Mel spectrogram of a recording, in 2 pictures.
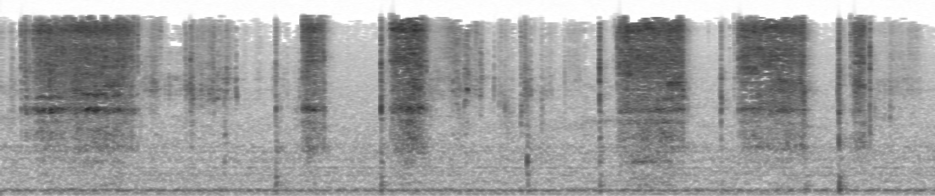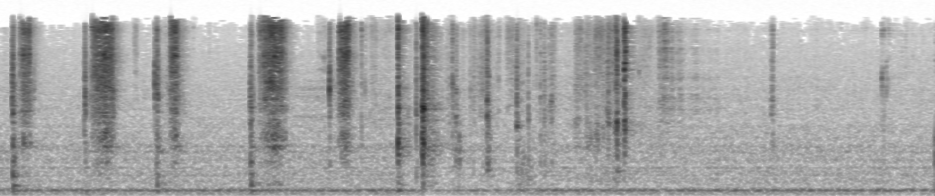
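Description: Hand-held adhesive tape runner drawn across cardstock in several short rasping strokes, followed by a run of lighter clicks and taps.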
